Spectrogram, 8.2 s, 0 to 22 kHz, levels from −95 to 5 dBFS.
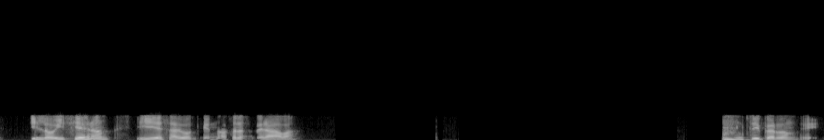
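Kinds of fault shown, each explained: Packet loss with pitch repetition: Parts of the speech stream went missing, and the receiver filled each gap by repeating the last pitch cycle. Here the gaps are short, 30 ms at 2.01 to 2.04 s and 20 ms at 7.48 to 7.50 s. Each sounds like a brief, slightly buzzy held tone.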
